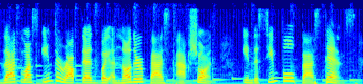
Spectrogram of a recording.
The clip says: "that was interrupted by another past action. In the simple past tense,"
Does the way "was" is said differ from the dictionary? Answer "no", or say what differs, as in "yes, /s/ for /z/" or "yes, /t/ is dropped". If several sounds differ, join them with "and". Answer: yes, /s/ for /z/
